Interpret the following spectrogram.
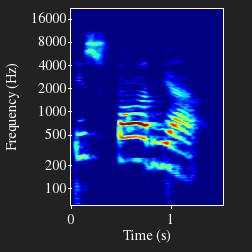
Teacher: como ele se separa na pronúncia, o tó aqui será uma sílaba tônica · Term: proparoxítona aparente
